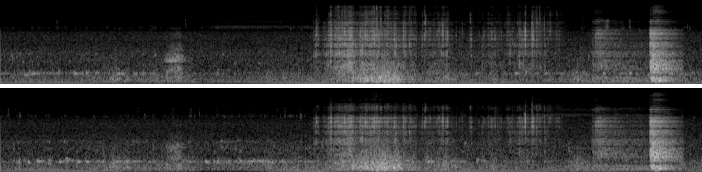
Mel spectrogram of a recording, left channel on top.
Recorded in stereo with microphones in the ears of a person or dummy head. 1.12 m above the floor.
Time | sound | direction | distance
1.6 | a whoosh | 75° left (ahead or behind) | ?
3.1 | crumpling | 35° left (ahead or behind) | ?
5.9 | a drawer | centre (ahead or behind) | ?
